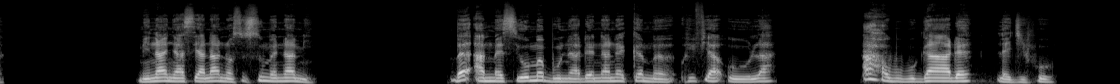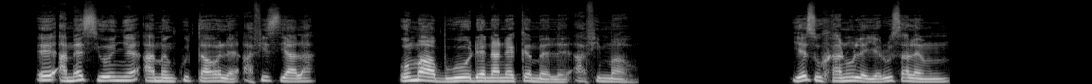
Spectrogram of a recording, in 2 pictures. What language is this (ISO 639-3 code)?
ewe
